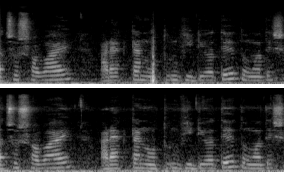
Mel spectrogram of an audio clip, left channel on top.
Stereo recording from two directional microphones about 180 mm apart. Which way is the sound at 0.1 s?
20° left (ahead or behind).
